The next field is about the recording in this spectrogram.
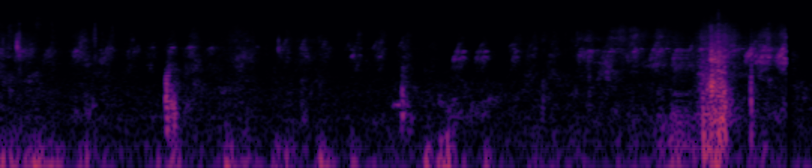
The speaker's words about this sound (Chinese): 喜鹊从我头顶上飞过，还有乌鸦。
